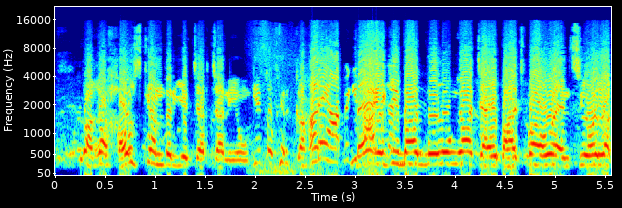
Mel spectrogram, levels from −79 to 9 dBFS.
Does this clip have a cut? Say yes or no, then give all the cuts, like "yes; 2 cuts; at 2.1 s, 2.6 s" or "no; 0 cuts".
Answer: yes; 1 cut; at 2.6 s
